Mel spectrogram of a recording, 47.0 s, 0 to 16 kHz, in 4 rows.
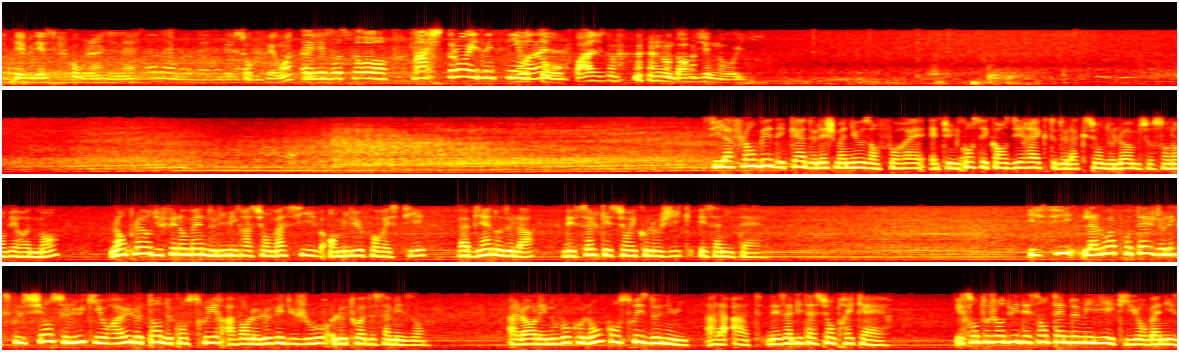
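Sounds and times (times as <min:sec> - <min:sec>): steady background hiss: 0:00.0 - 0:47.0
vehicle engine humming: 0:00.0 - 0:47.0
rush of noise: 0:05.7 - 0:19.7.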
